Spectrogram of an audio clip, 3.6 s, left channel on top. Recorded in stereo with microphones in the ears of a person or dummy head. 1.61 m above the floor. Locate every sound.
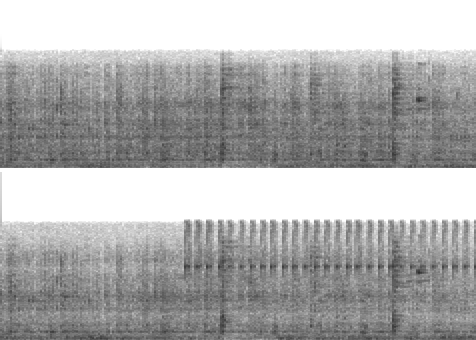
0.0 s a lawn mower: 55° left (ahead or behind)
1.6 s breaking glass: 10° left (ahead or behind)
